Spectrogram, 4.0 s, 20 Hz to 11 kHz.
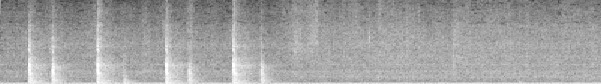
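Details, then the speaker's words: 1984 Bertone X1/9 driven over bumps, heard inside the car: sharp hollow clunks, some paired, over road drone. The inner tie rod is wobbly because the plastic steering rack bushing has disintegrated; the knock is felt in the steering wheel, and the rack must come out to be rebuilt. "this inner tie rod is too wobbly and the bushing has disintegrated so when you drive the car and you hit a bump inside the car you hear"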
